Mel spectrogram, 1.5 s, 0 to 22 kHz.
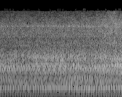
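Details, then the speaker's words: Chevy 6.5 turbo diesel truck, suspected PCM ramping the fuel control solenoid and over-fueling: idle shakes at 1,000 rpm then climbs to about 1,800-2,000 rpm with no throttle, a fast steady drone; high idle. "okay it's at 1,000 RPM shaky now it's at 2,000"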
